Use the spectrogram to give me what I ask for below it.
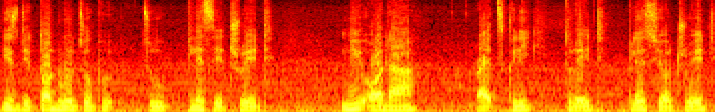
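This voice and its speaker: Marked by long, frequent pauses, the speech has vocal fry, very even loudness, and a monotone with flat intonation. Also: man, medium pitch for a man. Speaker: forex trading tutorial creator. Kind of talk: screen-recorded software tutorial. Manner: fast. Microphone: voice sounds bad in the mic.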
